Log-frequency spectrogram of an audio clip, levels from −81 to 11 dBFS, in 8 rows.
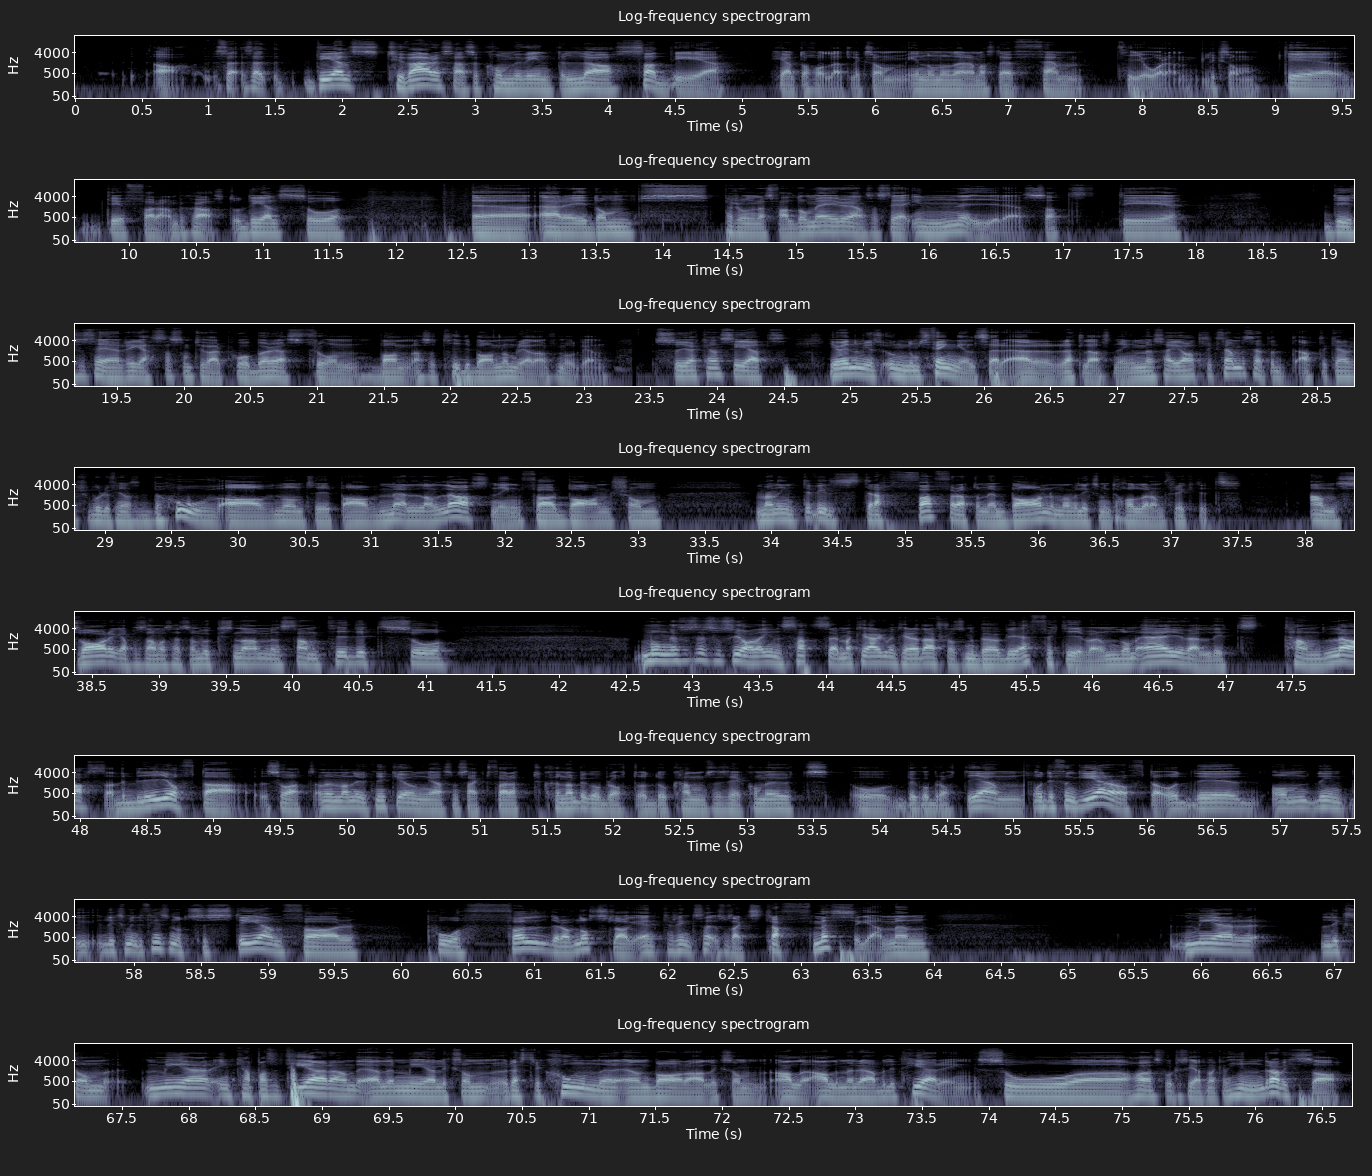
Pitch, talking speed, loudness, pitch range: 100 Hz, 180 wpm, -26 LUFS, 90-115 Hz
